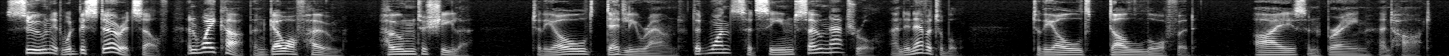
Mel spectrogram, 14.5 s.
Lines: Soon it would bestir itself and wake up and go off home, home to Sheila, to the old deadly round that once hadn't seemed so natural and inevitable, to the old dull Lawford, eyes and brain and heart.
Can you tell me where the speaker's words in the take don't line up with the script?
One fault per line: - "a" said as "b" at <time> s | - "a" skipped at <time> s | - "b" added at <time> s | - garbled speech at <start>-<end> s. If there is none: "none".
- "hadn't" said as "had" at 7.4 s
